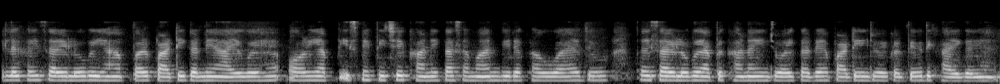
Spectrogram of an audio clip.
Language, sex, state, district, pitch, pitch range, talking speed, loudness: Hindi, female, Delhi, New Delhi, 190 Hz, 185-195 Hz, 235 wpm, -15 LUFS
